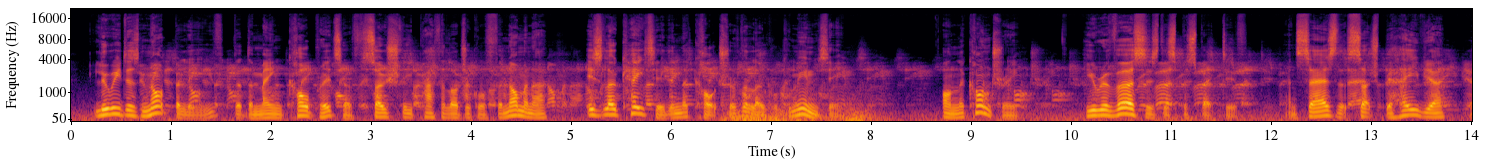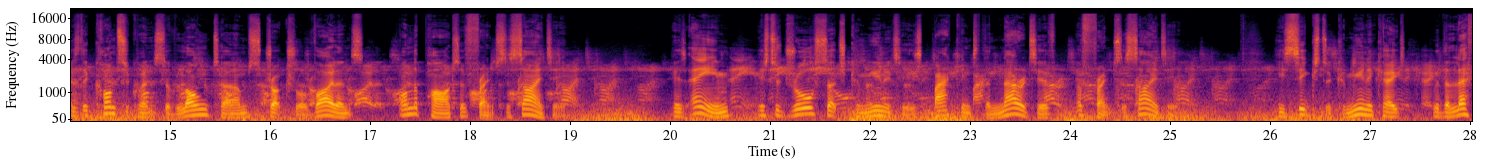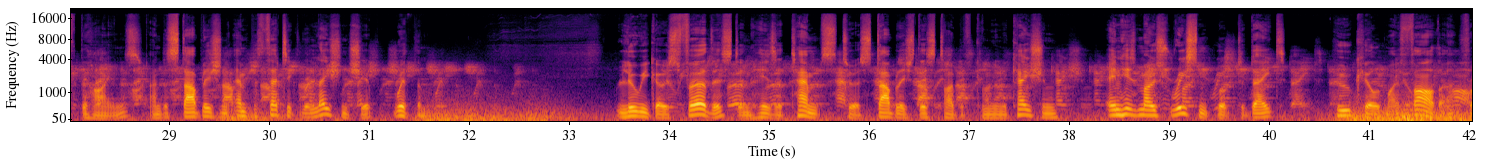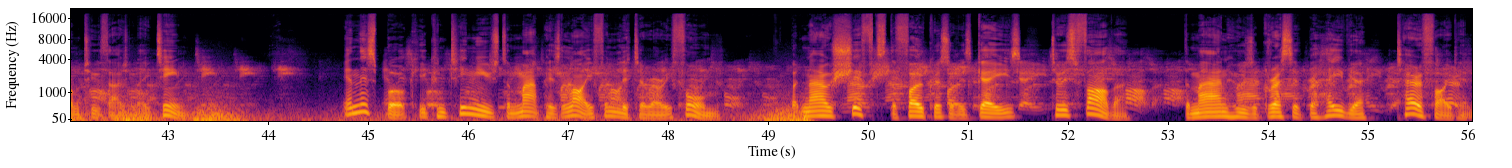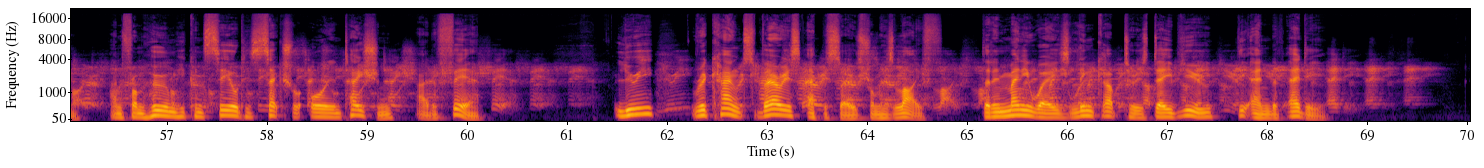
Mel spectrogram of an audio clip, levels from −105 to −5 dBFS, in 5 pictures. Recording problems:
echo of what is said; noticeable; throughout; 380 ms later, 15 dB below the speech
wind noise on the microphone; occasional gusts; until 49 s; 20 dB below the speech

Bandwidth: 18.5 kHz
